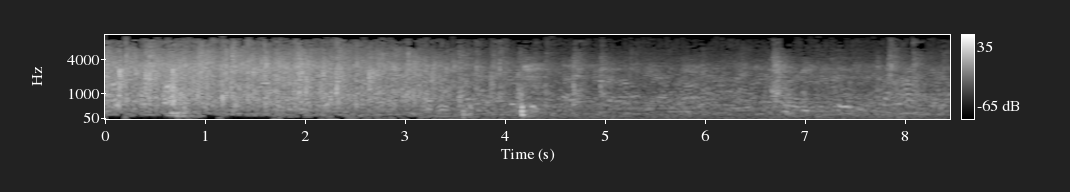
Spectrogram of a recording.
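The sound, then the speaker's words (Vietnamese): Audience applause at a religious gathering, a broad wash of clapping mixed with crowd chatter that stays fairly steady, with a few sharper claps standing out before it eases slightly toward the end. “Chịu không? Chịu hồi vỗ tay đi.”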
